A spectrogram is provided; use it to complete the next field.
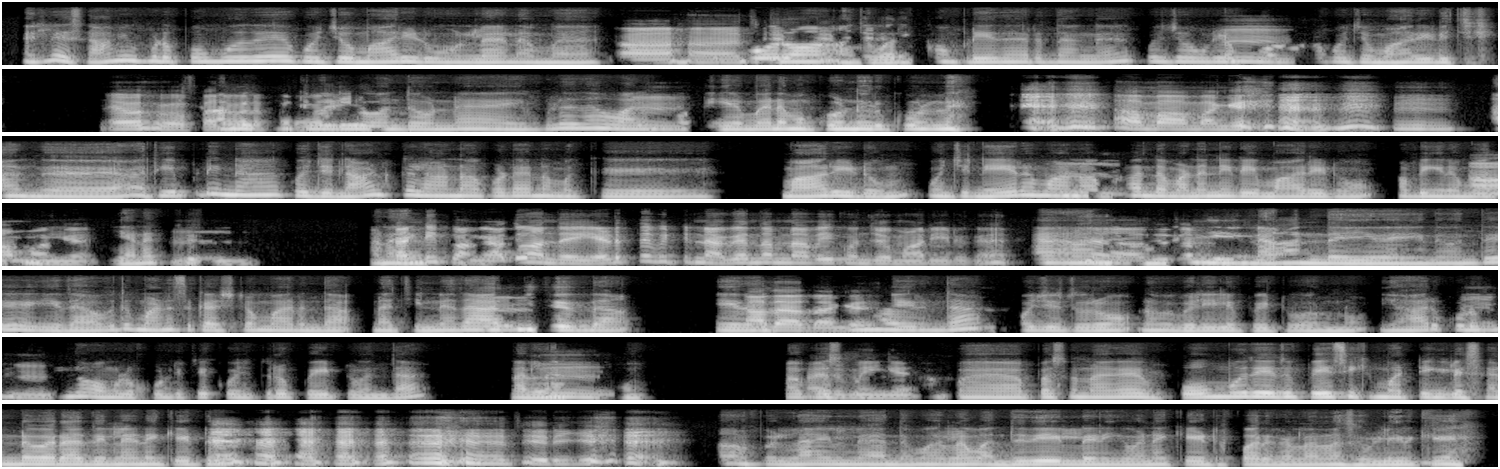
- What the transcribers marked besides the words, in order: distorted speech; laughing while speaking: "ஆஹான், சரி, சரிங்க"; laughing while speaking: "கொஞ்சம் மாறிடுச்சு"; laughing while speaking: "ஓஹோ! பரவால்ல பரவால்லிங்க"; laughing while speaking: "அப்டிங்கிற மாரி நமக்கு ஒண்ணு இருக்கும்ல"; laughing while speaking: "ஆமா, ஆமாங்க. ம்"; laughing while speaking: "கொஞ்சம் மாறிடுங்க. அதுதான் முக்கியம்"; laughing while speaking: "போம்போது எதுவும் பேசிக்க மாட்டீங்களே! சண்டை வராதல்ல கேட்டுருக்"; laughing while speaking: "சரிங்க"; laughing while speaking: "அப்ட்லாம் இல்ல. அந்த மாரிலாம் வந்ததே இல்ல. நீங்க வேணா கேட்டு பாருங்கலாம் நான் சொல்லிருக்கேன்"
- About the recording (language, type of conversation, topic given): Tamil, podcast, நீங்கள் உருவாக்கிய புதிய குடும்ப மரபு ஒன்றுக்கு உதாரணம் சொல்ல முடியுமா?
